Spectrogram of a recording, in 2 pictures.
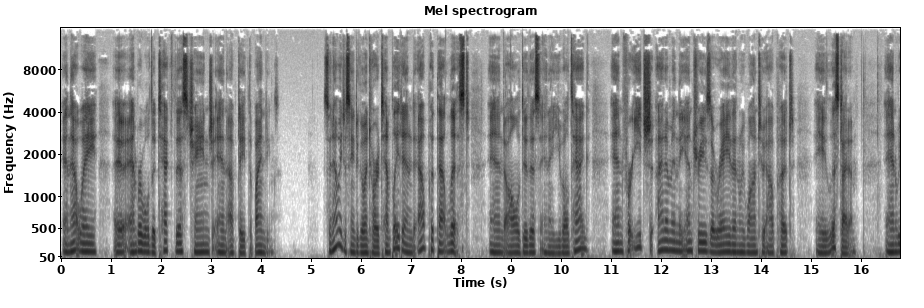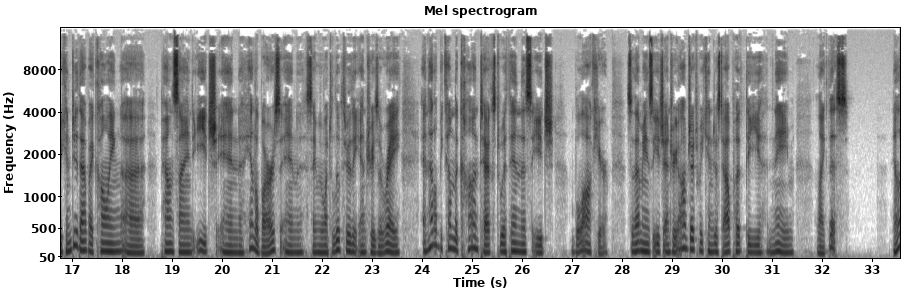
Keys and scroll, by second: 4.3 super+s, 9.8 ctrl+shift+<, 12.4 ctrl+shift+<, 25.9 super+Left, 27.0 shift+super+Right, 31.8 super+Right, 32.0 super+s.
